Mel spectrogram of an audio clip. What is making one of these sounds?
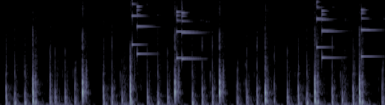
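A pickaxe chips rapidly at stone with sharp knocks.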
